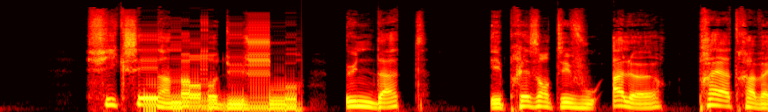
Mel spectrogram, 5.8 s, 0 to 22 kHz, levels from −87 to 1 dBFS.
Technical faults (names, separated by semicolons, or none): robotic sound from repeated short buffers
